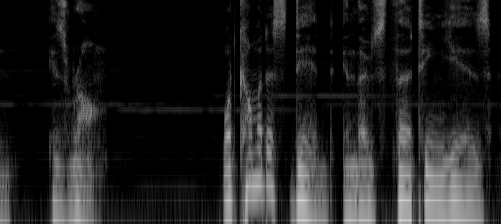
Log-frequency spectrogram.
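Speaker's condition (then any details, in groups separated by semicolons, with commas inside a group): No condition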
